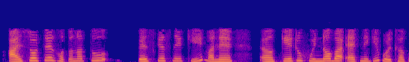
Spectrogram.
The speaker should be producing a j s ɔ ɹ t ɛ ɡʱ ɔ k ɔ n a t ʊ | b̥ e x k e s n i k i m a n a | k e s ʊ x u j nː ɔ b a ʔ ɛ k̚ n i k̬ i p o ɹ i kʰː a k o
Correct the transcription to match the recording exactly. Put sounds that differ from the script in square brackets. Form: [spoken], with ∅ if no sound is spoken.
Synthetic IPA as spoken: a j s ɔ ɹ t ɛ ɡʱ ɔ [t] ɔ n a t ʊ | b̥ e [s] k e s n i k i m a n [ɛ] | k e [t] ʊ x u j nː ɔ b a ʔ ɛ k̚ n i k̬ i p o ɹ i kʰː a k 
